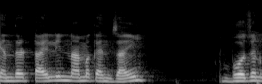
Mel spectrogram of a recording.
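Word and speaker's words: Ptyalin: इसकी स्पेलिंग है जो वो थोड़ी सी डिफरेंट है, PTYLIN। तो पटाइलिन क्या करती है? इसको आप पटाइलिन से याद रखिएगा, क्योंकि इसको प्रोनाउंसिएशन मतलब हम इसको बोलते तो टाइलिन ही है, लेकिन जो एक्चुअल स्पेलिंग है वो P से स्टार्ट होती है।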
